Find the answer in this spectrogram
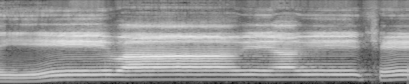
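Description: A man chanting a Jain invocation in a slow, drawn-out melody. He holds one long note that rises in pitch about half a second in, breaks off briefly near the end, and starts a new note.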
